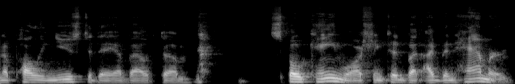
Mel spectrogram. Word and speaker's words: Spokane: news today about um Spokane Washington but I've been hammered now it's Spokan so that that's unbelievably important it's not Spokane it's Spokan I had no idea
